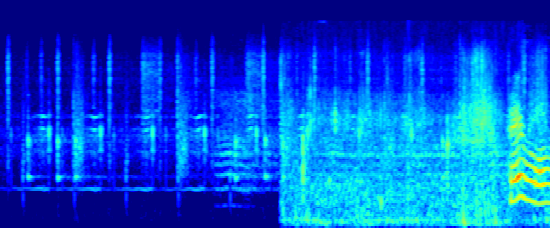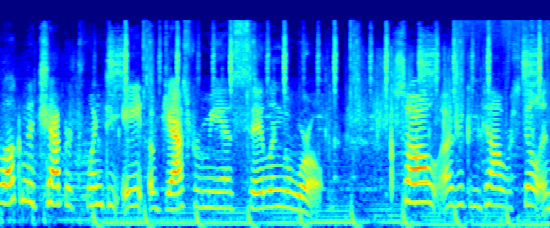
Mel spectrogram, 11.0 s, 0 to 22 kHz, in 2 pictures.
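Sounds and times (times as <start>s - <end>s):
wind on microphone: 2.8s - 5.7s.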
